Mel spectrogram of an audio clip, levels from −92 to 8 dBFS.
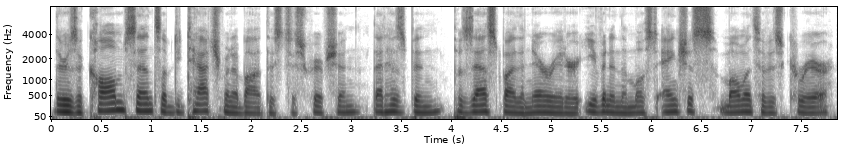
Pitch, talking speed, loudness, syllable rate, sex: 120 Hz, 200 wpm, -18 LUFS, 5.5 syllables/s, male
